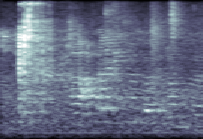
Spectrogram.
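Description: A single short, sharp clink of a small hard object knocking on a hard surface, about a quarter of a second in, followed by faint room noise.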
